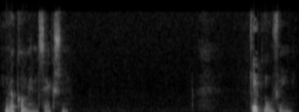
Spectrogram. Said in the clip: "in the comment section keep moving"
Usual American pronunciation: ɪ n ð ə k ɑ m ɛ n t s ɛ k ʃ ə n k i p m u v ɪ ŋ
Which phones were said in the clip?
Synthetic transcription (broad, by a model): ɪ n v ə k ɑ m ɛ n t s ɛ k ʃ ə n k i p m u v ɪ ŋ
